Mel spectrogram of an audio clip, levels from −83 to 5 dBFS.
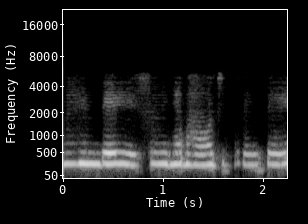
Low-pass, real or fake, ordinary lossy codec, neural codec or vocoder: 5.4 kHz; fake; none; codec, 44.1 kHz, 0.9 kbps, DAC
